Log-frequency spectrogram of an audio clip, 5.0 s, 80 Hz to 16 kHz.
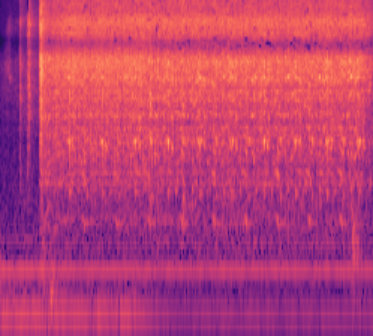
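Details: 2013 BMW 328i F30, N20 twin-turbo, 122k miles, diagnosed blown head gasket: steady starter whine with even light churning as the engine spins freely with spark plugs removed for a compression test; no firing, smooth crank.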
